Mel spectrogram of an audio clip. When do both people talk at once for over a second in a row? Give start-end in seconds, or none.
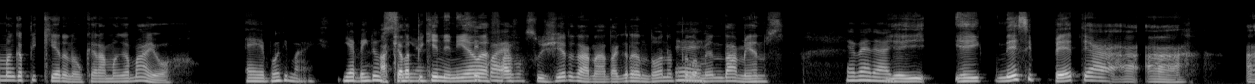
3.8-5.2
